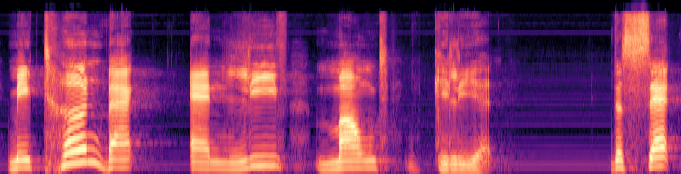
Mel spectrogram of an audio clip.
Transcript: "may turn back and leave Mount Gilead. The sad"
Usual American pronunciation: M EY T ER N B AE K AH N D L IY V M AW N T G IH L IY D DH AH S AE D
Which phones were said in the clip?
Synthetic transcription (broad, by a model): M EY T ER N B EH K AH N L IY V M AW N T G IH L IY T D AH S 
